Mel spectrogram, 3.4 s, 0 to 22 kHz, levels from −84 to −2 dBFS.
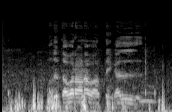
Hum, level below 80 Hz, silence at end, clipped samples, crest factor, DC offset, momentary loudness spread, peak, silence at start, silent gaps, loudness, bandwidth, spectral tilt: none; -32 dBFS; 0 s; under 0.1%; 18 dB; under 0.1%; 12 LU; -2 dBFS; 0.05 s; none; -21 LUFS; 10 kHz; -9 dB/octave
